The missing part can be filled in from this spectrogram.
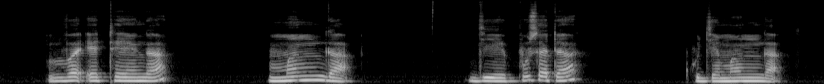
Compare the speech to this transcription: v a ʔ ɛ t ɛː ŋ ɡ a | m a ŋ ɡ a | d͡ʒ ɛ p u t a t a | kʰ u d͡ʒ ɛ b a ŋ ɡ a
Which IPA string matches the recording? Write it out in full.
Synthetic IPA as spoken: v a ʔ ɛ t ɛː ŋ ɡ a | m a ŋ ɡ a | d͡ʒ ɛ p u s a t a | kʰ u d͡ʒ ɛ m a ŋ ɡ a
